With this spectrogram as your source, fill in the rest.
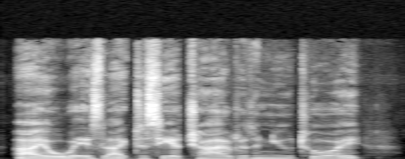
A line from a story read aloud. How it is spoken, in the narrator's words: murmured the Colonel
